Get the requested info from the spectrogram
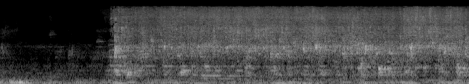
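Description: Kitchen tap turned on about a second in, then water running steadily into a stainless steel sink and splashing over a crab being rinsed by hand.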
